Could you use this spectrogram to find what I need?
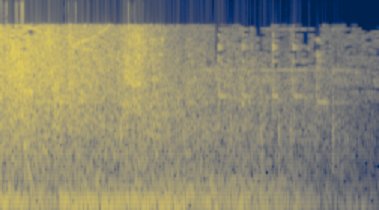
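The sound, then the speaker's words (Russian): Tank cannon firing: one loud, deep boom that rolls into a long rumbling decay and slowly fades. “И как бальзам на душу был грохот танковой пушки.”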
